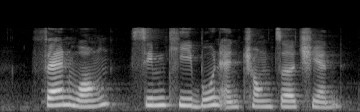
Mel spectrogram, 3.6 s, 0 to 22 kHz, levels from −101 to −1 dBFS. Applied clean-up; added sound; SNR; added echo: none; none; none; none.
